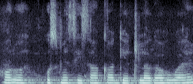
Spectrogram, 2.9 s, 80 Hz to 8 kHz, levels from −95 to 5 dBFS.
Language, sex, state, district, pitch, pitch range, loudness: Hindi, female, Bihar, West Champaran, 240 Hz, 230-245 Hz, -15 LUFS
